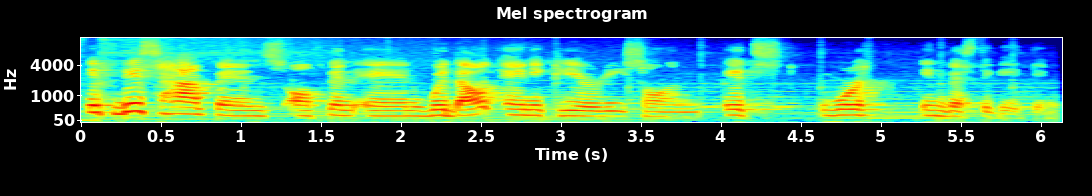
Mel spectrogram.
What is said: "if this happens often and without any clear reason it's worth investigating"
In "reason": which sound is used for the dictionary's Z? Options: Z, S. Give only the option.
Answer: S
